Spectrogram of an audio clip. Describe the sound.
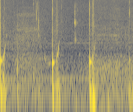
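A voice imitates water drops with the mouth, making three sharp, wet plinks about a second apart, each with a quick rising pitch, fairly quiet against a faint background.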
